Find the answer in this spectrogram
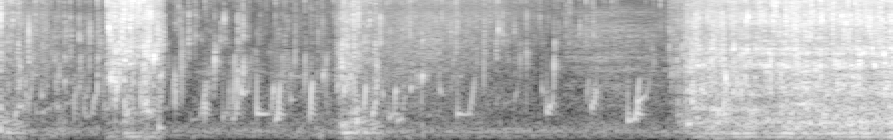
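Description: A stream of urine splashing into a toilet bowl's water, uneven in force: a strong gush about half a second in, a weaker spattering stretch, then a strong steady stream again near the end.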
